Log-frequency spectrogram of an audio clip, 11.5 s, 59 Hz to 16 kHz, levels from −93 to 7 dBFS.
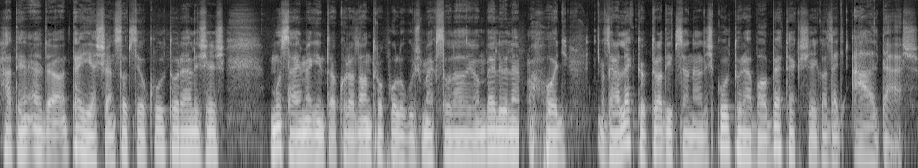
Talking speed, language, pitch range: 120 wpm, Hungarian, 85-105 Hz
